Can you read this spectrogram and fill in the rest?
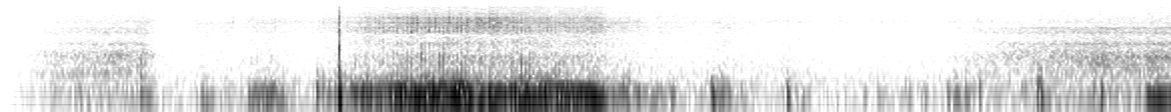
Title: My puppy snores like a truck driver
